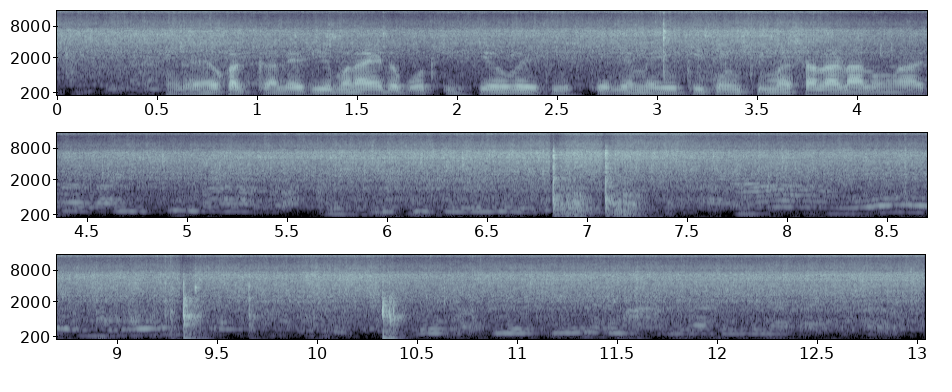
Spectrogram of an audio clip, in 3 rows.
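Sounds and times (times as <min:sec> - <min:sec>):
onion frying in oil: 0:00.0 - 0:13.0
metal spoon stirring in pan: 0:01.3 - 0:04.3, 0:05.0 - 0:07.8, 0:08.4 - 0:11.9.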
